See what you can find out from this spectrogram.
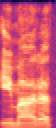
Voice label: "imaarata", Hindi

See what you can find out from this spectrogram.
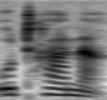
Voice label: "u thaanaa", hindi

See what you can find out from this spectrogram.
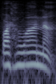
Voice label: "pa_rhavaanaa", Hindi

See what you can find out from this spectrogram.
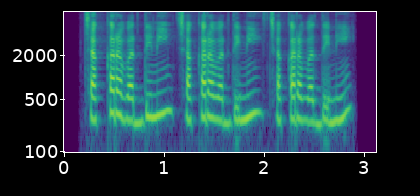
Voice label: Tamil

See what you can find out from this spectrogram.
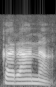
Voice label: "karaanaa", Hindi

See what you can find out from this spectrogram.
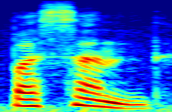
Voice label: "pasa^da", Hindi; पसंद; [女]好み

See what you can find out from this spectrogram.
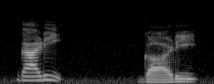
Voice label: "gaa rii", hindi; गाड़ी; [女]車，汽車

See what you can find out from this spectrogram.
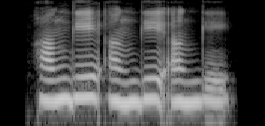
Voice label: Tamil

